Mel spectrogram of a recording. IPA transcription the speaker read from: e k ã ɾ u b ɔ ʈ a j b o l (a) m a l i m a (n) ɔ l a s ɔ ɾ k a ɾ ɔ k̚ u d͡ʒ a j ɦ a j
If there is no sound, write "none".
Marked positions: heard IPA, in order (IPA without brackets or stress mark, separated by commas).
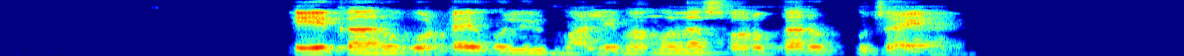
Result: i, m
